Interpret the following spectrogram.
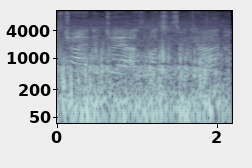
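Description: Wind buffeting the phone's microphone in a gusty low rumble, with people's voices talking in the background.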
